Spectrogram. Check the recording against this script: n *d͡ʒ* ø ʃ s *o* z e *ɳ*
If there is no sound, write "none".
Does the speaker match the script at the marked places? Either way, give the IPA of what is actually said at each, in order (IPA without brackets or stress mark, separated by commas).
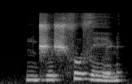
d͡ʒ, o, ɳ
